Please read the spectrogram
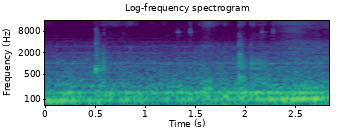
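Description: A steady low rumble of road traffic, cars droning past the site of a plane crash, with a couple of faint brief knocks, no voices.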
